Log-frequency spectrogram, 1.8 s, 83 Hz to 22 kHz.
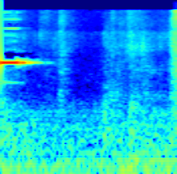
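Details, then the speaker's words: Ryobi RM300E riding lawn mower converted to a 48V 30Ah LiFePO4 battery, powered up via the Anderson connector with the stock sensor port still connected: a single sharp high-pitched beep, the seat safety switch warning because nobody is seated. "So it's beeping because of the seat thing."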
